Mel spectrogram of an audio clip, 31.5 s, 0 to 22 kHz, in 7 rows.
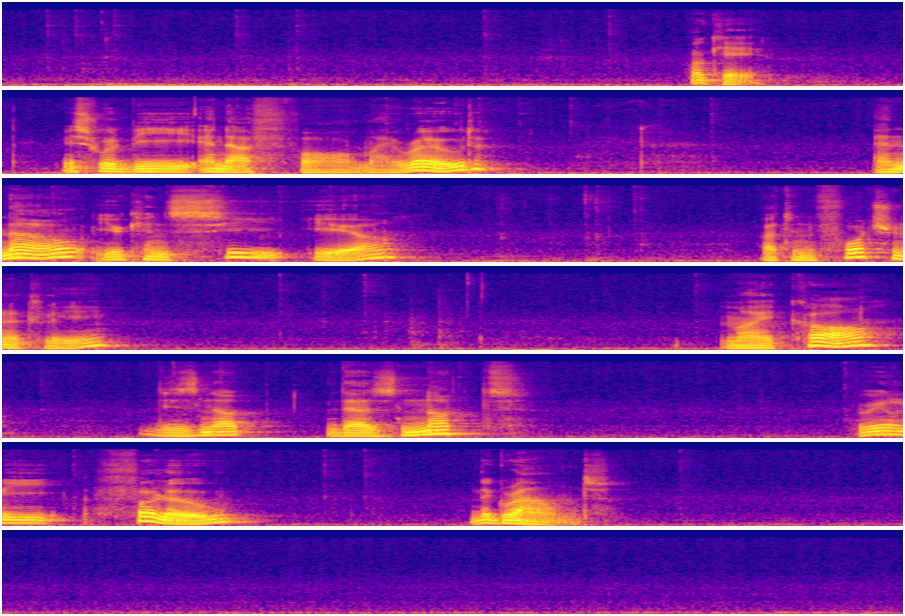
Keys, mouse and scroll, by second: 0.3 shift+middle click, 0.6 middle click, 1.5 middle click, 2.7 scroll down 6, 7.8 scroll up 5, 8.1 middle click, 9.5 scroll up 1, 9.9 middle click, 10.4 shift+middle click, 11.4 shift+space, 12.0 shift+middle click, 15.0 click, 17.1 click, 19.1 middle click, 20.0 shift+middle click, 20.3 middle click, 22.5-22.9 scroll up 5, 22.9 shift+middle click, 24.2 shift+middle click, 26.0 click.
